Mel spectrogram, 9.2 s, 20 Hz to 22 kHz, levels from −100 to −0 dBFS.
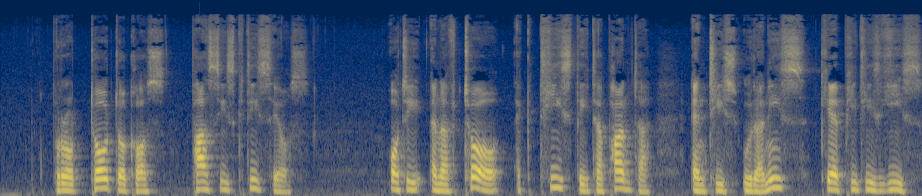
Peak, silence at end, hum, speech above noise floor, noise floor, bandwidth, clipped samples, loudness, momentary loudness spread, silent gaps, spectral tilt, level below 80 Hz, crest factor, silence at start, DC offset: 0 dBFS; 0.05 s; none; 37 dB; -57 dBFS; 16.5 kHz; under 0.1%; -20 LUFS; 11 LU; none; -6 dB/octave; -54 dBFS; 20 dB; 0.55 s; under 0.1%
